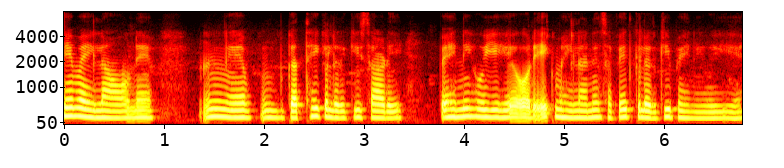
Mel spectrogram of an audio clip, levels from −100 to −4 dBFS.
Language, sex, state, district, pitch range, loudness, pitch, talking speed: Hindi, female, Uttar Pradesh, Etah, 170-195 Hz, -17 LUFS, 180 Hz, 205 wpm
